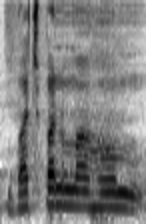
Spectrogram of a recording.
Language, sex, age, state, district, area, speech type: Maithili, other, 18-30, Bihar, Madhubani, rural, spontaneous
